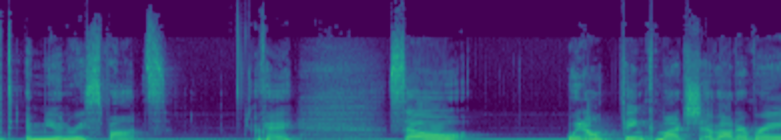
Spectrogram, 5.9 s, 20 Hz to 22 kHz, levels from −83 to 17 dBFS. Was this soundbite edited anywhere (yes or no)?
no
